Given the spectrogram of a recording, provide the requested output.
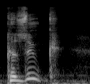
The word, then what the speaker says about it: Kashyyyk: In the special, Kashyyyk is pronounced Kazook and is spelled that way in the script, reflecting Lucas's earliest notes on the Wookiee homeworld.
